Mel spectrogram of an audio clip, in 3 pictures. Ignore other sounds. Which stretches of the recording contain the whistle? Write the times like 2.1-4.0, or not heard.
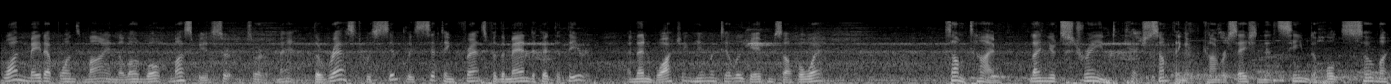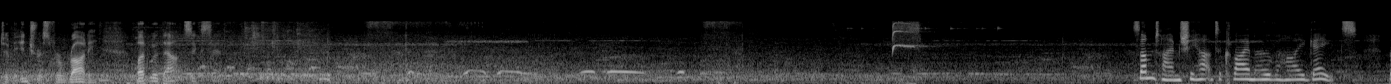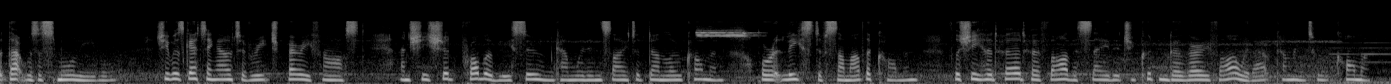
7.4-7.8, 22.8-23.9, 34.8-35.5.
